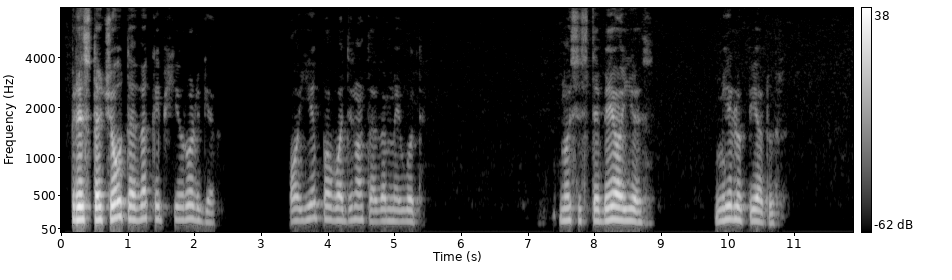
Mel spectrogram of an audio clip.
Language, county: Lithuanian, Vilnius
